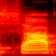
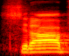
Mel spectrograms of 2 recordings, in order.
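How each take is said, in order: First: The word begins with a plain sh. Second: The word begins with the cluster shr. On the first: The speaker calls it right. "बल्कि शाप होता है" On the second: The speaker calls it wrong. "श्राप नहीं"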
